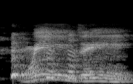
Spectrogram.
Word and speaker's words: Ouija: I can't believe that's the pronunciation. When I heard it, I didn't believe it either. But hey, thanks to MatPat for. Ouija.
